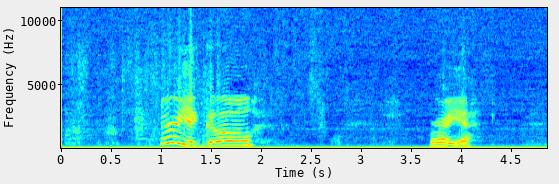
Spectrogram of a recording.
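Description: A dog lets out high, drawn-out whining cries.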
